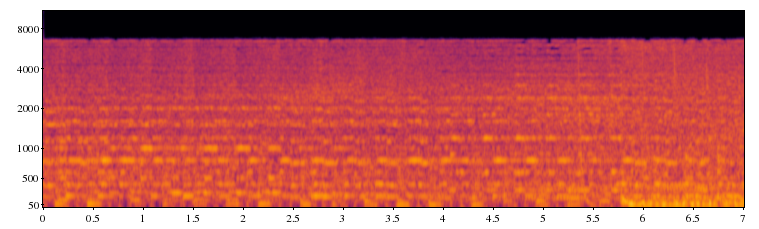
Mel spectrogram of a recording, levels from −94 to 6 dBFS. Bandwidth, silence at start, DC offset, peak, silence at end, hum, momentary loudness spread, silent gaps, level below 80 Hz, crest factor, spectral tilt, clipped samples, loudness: 7 kHz; 0 s; under 0.1%; -2 dBFS; 0 s; none; 4 LU; none; -24 dBFS; 16 dB; -4 dB/octave; under 0.1%; -17 LUFS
